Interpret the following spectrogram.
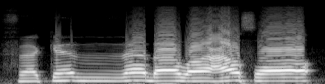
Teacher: وَعَصَى صاد کو موٹا پڑھا جائے گا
